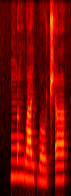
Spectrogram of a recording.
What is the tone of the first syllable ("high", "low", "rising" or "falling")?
high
